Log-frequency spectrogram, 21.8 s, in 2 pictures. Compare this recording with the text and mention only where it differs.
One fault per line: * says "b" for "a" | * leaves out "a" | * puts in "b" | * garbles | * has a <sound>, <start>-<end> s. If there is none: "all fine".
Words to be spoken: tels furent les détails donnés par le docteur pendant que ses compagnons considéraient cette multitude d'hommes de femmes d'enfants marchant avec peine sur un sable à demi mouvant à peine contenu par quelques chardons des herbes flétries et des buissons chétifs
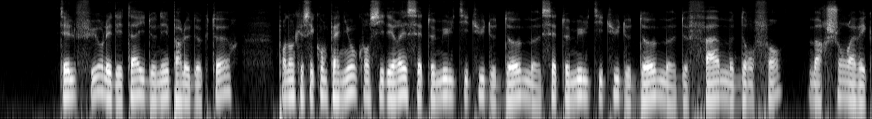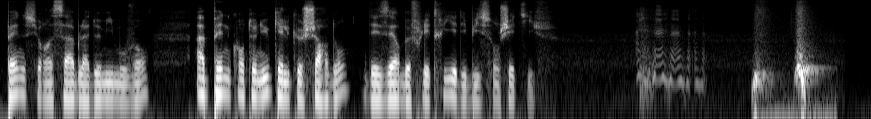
* puts in "cette multitude d'hommes"
* leaves out "par"
* has a laugh, 18.8-19.8 s
* has a whoosh, 20.3-21.4 s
